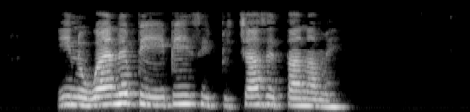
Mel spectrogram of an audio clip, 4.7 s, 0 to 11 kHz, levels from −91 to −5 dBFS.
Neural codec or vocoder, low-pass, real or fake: none; 7.2 kHz; real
